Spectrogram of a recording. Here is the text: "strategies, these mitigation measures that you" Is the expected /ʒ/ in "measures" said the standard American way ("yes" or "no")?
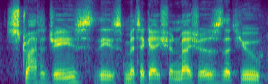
yes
